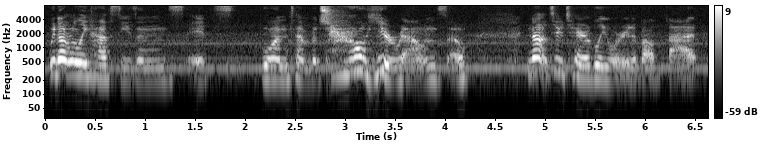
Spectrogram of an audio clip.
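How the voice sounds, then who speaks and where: A woman's voice: mid-range voice, expressive, creaky. Young woman, casual vlog, noisy recording. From Southern California. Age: young adult. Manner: informal, halting as she recalls. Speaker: vlogger. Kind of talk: casual chat vlog, recounting from memory.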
